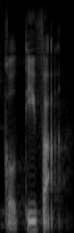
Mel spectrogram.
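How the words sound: The name is said the European way. "它在欧洲的念法是狗地吧"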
